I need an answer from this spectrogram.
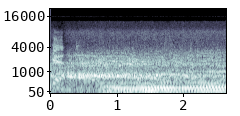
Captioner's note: cheering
